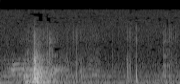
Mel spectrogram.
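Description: A door swings shut with a single solid thud, followed a moment later by a couple of faint clicks or knocks.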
